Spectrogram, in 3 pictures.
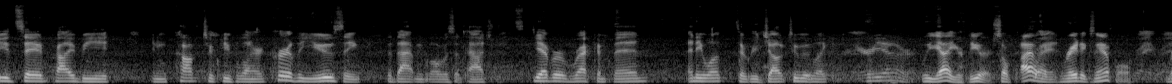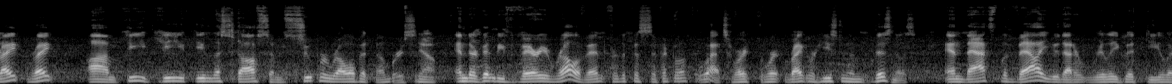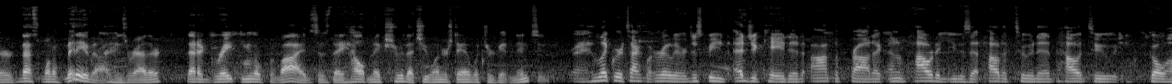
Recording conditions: background noise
